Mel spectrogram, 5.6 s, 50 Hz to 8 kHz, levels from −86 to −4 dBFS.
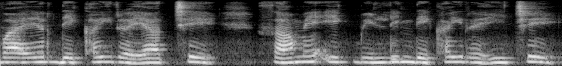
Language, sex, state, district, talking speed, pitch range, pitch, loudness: Gujarati, female, Gujarat, Gandhinagar, 105 wpm, 205-230 Hz, 215 Hz, -17 LUFS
